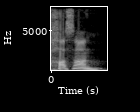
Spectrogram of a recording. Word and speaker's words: Hasan: like Muslim Americans but that's not how your name is pronounced. It's Hassan Hassan. But it doesn't matter. I don't like I I it it I'm telling you right now it does not matter to me at all. That's it is Hassan is uh usually like I think it's like a Arabic pronunciation.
